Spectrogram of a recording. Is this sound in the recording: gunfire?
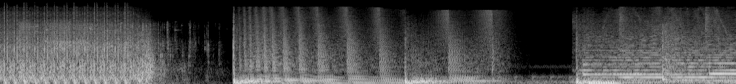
yes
